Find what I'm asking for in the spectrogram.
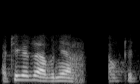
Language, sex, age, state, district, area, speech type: Assamese, male, 60+, Assam, Majuli, urban, conversation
